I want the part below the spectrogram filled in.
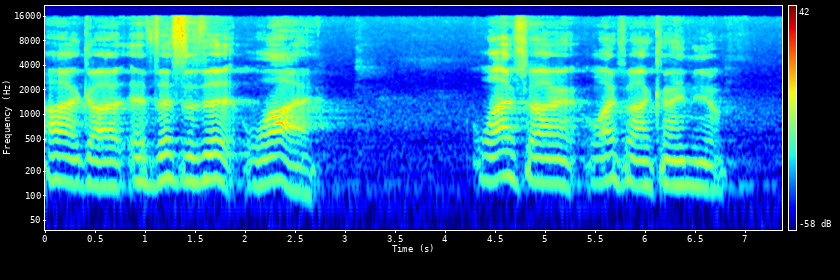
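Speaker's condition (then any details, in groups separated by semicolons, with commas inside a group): ALS; diagnosed during pro football career in Nashville after loss of strength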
